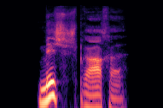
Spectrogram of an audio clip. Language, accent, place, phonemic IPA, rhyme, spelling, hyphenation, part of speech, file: German, Germany, Berlin, /ˈmɪʃˌʃpʁaːxə/, -aːxə, Mischsprache, Misch‧spra‧che, noun, De-Mischsprache.ogg
- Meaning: mixed language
